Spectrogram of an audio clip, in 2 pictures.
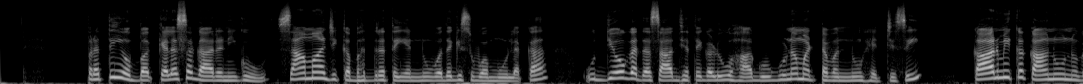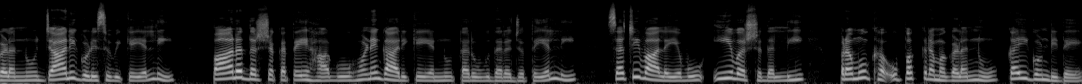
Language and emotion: Kannada, neutral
